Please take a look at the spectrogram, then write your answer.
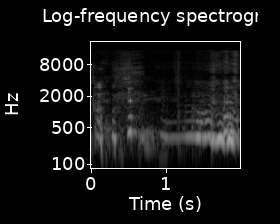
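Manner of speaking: high, slow, laughing squid reveal; giggling, high and drawn out. Real, not acted. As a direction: laugh it out, dragging the words.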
